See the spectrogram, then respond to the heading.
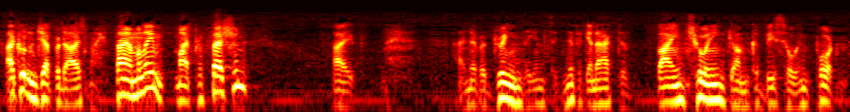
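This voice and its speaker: A man's voice: mid-range voice, lively intonation, normal speed, slightly rough. A man playing an earnest, anxious doctor under questioning in a 1950s radio drama, explaining precisely. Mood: anguished. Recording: muffled old radio recording.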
